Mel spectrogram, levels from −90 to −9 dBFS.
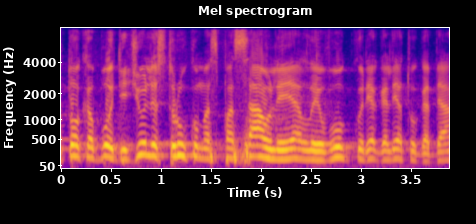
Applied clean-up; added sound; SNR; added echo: none; none; none; none.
